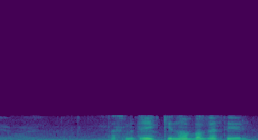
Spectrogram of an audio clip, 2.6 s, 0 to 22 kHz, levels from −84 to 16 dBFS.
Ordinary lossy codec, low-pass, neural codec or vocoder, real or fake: AAC, 16 kbps; 7.2 kHz; none; real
